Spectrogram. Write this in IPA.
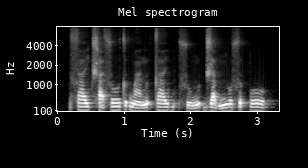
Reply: sʰa˦ɪ̯t͡ɕʰä̰˦˨sʰo˦ʊ̯tʊ˦ʔ wã˨nʊ˦ʔta˦ɪ̯bʊ˦ʔ sʰu˨ŋʊ˦ʔd͡ʑa̰˦˨ʊ̯ɲo˦ sʰʊ˦ʔpo˦

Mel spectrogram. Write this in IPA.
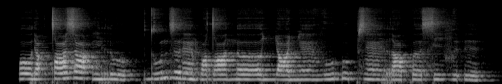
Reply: ɔɾiʔ tˤizɑʔĩrʊ | dunzə ɾɛ̃bʌdˤʌː nʌː ɲɑɲɛ̃ː vuʔupzɛ̃ːrɑ pə sivɪʔɪ

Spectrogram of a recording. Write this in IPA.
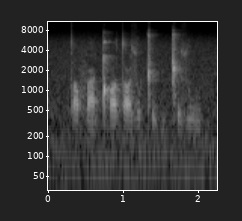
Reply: tˤafa ǃʰɔtˤu zoǁʏʔi ǁɵzu

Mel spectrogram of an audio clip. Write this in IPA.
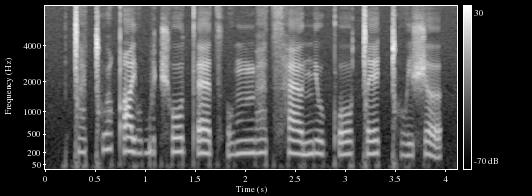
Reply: ǀæ̤ǀʰṳ qʼajo̤bɨt͡ʃʰo tʼɛ t͡sʼo̤mːæ̤ t͡sʰæə̯nʲu kʼo ǀe ǀʰo̤jʃə

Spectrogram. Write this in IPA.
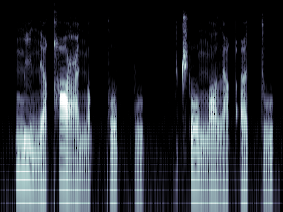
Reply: mi ne qʰɒʕeŋɒ kːopːu | t͡ʃʼo ŋɒlæ qʼitːu

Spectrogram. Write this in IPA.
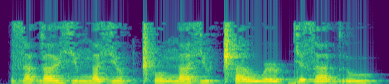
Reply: zɐɡɐy̯zʲo ŋɐzʲopǁʰo ŋɐzʲu ǁʰɐu̯ wə˞pdʲɐ zɐɡru

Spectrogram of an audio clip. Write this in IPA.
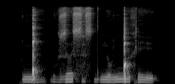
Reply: ŋ͡ǃṳ ɓṳzɯ sa̤sdinu ŋ͡ǃɯxɾi

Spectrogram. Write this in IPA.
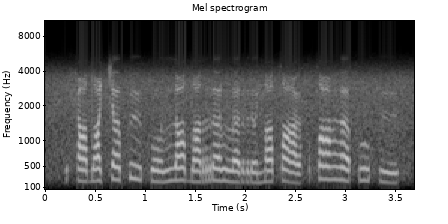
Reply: xe˨dˤo˧cɐ˦ pʉ˦˨fo˨lːʉ˧ dˤa˨rɐ˧lːɐ˨ rɵ˨nʲɵ˦tˤɵ˦˨ | tˤa˦ɦɐ˦˨ fu˧fʉ˨

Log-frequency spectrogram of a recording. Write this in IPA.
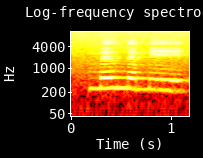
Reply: mɛu̯nɛ me

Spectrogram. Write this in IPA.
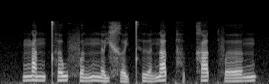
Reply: ŋa˧nt̪ʰə˧wfə˨˩˦ŋnə˨˩j xə˨˩˨j t̪ʰɨ˨˩ə̯na˦˥t̚ hə˨˩k̚xa˦˥t̚fəː˧˥ŋ

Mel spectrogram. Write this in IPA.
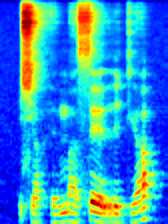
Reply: ɕa̤he̤ma̤ serikʲa̤

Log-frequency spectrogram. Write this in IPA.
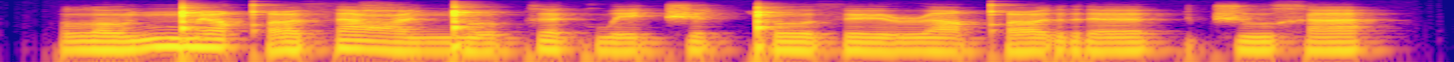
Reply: lˠoŋ͡ǃø qʼoθa ʕɜŋ͡ǃokɜ kwet͡ʃəǃoθø ɹaqʼorɜ | t͡ʃuxa

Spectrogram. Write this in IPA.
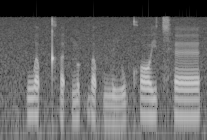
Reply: wɐ˥p̚kʰɐ˧t̚n̪ʊ˥k̚ wɐ˨p̚n̪iː˨˥wkʰɔː˥jt͡sʰɛː˥

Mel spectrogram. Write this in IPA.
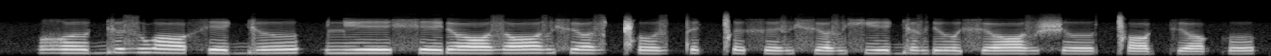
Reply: ʁʷɤ ɡʲozwɔːxe ɡʲɤ | lʲeː xe ɾʲɔːz ɔːzxʲɔːzǁoztɘ ǀɘxɘz xʲɔzxʲeːɡʲɔz ɾʲoːxʲɔːz ʃɤːǀɔ kʲɔko

